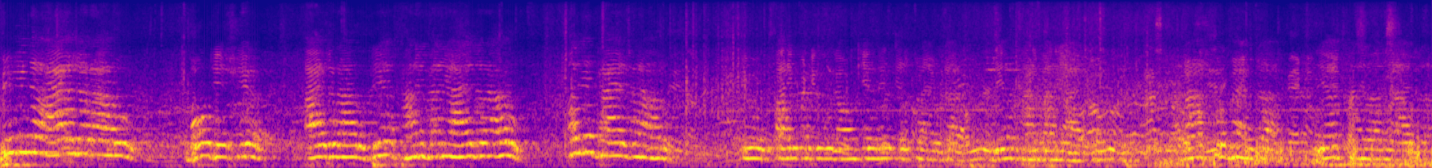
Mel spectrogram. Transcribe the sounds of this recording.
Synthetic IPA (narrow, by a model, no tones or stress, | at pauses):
bibʱinːʌajod͡zʌnaɦʌɾu | bʱʌuʈd̪esijʌ | ajod͡zʌnaɦʌɾubeɦʌst̪ʰanepaniajod͡zʌnaɦʌɾu | ʌnekajod͡zʌnaɦʌɾu | t̪jopaɾipʌʈikoɡaũkeʌnet̪esmãewtabeɦʌst̪ʰanepaniajod͡ʒʌna | ɾastɾot̪mãewʈa | bẽst̪ʰanepaniajod͡zʌna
